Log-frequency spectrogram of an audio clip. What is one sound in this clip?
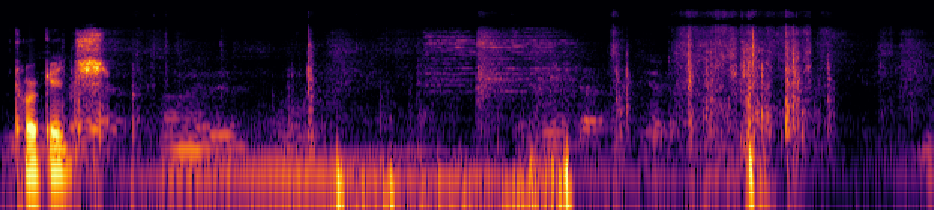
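A sheet of paper rustles and crinkles.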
